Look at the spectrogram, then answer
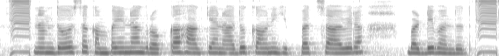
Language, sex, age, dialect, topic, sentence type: Kannada, female, 18-24, Northeastern, banking, statement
